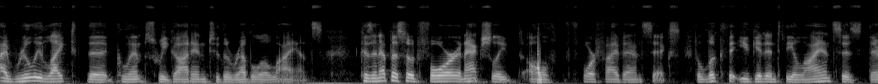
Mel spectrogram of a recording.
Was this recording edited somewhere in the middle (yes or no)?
yes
